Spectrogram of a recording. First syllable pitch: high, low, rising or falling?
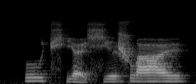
high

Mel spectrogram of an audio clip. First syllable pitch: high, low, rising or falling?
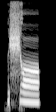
low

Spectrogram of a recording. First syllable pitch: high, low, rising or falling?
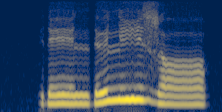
low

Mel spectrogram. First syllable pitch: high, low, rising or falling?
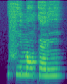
high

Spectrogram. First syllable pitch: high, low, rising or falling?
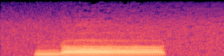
falling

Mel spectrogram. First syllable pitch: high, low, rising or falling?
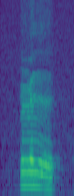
falling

